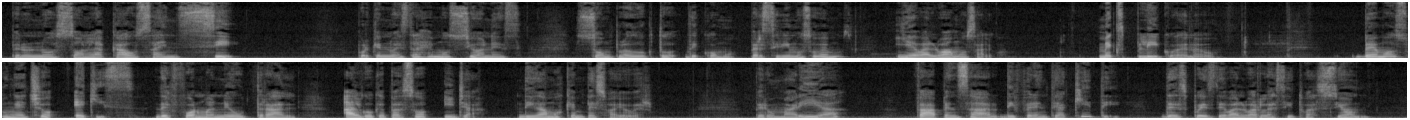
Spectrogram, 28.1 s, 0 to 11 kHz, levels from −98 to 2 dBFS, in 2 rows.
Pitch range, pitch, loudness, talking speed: 155-215 Hz, 185 Hz, -32 LUFS, 115 wpm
